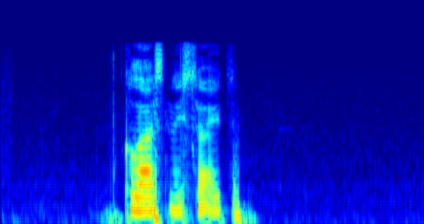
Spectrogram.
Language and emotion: Russian, neutral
